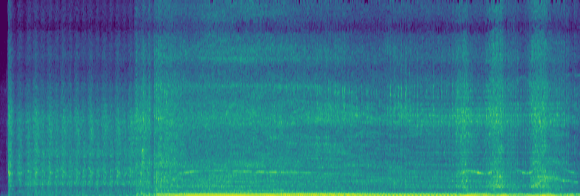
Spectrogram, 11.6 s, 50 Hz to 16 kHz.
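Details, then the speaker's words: F7 truck on first fire with a turbo manifold made from the old exhaust, bolted on with no gasket and no downpipe, turbo oil feed plugged and turbo filled with oil, on a new fuel pump: it settles into a loud open rumble with a rising turbo whistle on each blip. "well it already makes cool turbo noises there we go sweet"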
